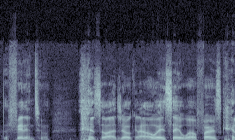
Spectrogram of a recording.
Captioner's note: chuckles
